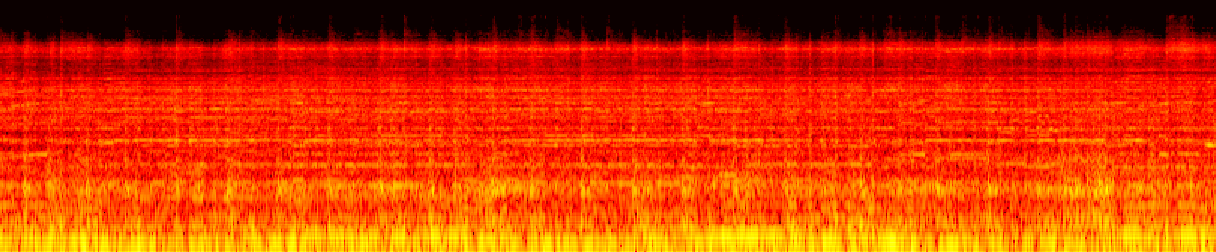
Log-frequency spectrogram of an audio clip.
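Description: Live rock band playing an instrumental passage with guitar, drums and a horn section of trombone and trumpet, loud through the stage PA with a heavy low end. It is heard from among the audience.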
